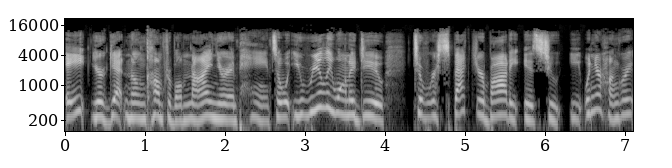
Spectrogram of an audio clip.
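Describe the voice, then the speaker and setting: A woman with a normal speaking voice talks at a fairly high pitch and a fairly quick pace, with ordinary pitch variation. The sound is dry and close with no echo over a quiet background. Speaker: therapist and author. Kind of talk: advice conversation. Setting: studio.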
